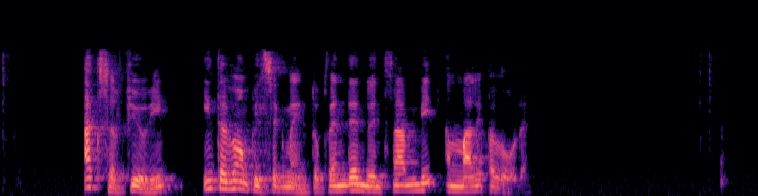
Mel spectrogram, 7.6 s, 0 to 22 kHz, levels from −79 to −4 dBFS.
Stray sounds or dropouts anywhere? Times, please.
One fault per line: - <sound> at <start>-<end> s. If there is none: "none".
none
